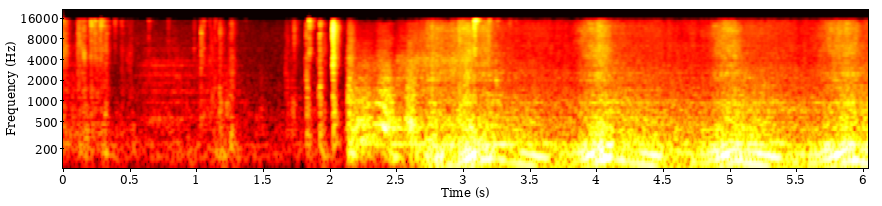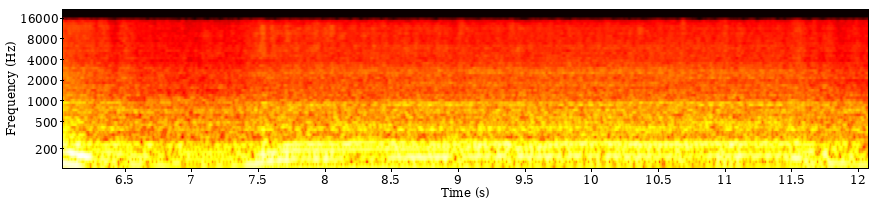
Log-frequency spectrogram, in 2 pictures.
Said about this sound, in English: It seems to be starting happy enough at the minute.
